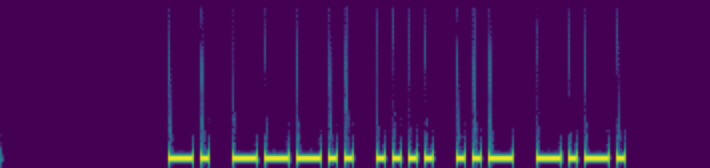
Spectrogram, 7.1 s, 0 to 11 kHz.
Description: Morse code, heard as a keyed tone, about 15 wpm, 700 Hz. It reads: N8HUC
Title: USA Call Signs - 5 Characters - Repeated 3x - 15wpm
